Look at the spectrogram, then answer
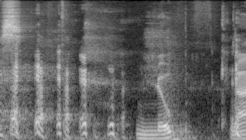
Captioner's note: group laughing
